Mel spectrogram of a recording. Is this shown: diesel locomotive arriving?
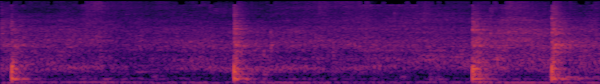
no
